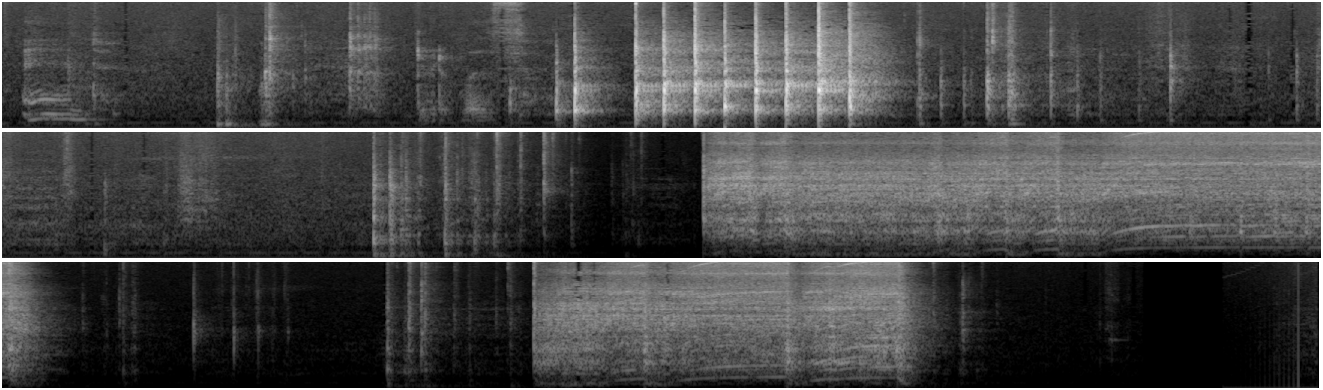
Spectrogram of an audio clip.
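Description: Knocks and clatter as the blender cup is handled, including a quick run of sharp taps, then a personal bullet-style blender motor runs in two pulses, about four seconds and then about two and a half, spinning up at the start of each, as it blends soaked dates with peanut butter into a thick paste.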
